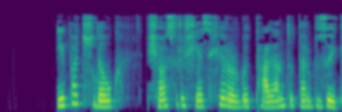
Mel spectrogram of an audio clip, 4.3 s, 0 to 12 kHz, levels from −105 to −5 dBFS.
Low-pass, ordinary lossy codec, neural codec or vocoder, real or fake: 7.2 kHz; MP3, 32 kbps; none; real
